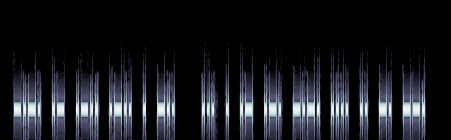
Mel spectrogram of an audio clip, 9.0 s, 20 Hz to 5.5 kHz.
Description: Morse code, heard as a keyed tone, about 25 wpm, spaced as for 20 wpm, 600 Hz. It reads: CALLED SEARCHING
